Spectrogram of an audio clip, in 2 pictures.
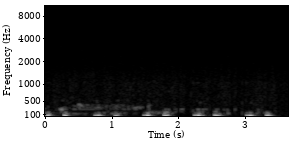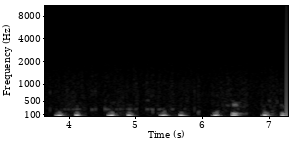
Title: another heartbeat recording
